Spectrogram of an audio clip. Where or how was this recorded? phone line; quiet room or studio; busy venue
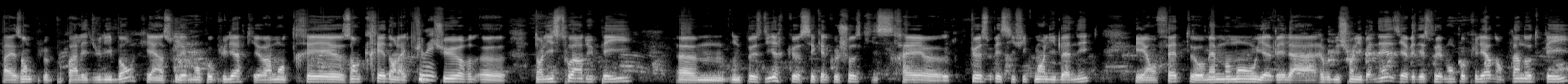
busy venue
